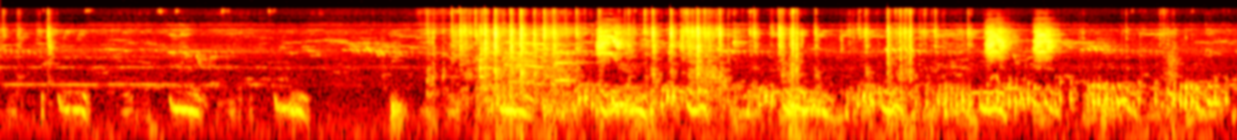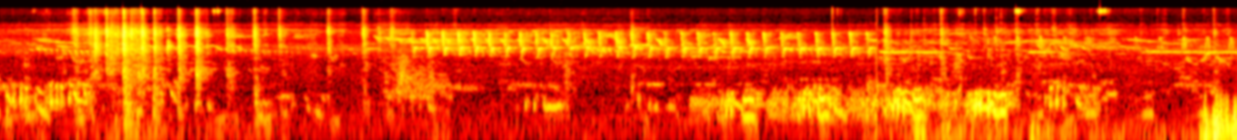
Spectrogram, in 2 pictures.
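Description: Andhra pigeons (domestic pigeons) cooing again and again, several birds overlapping. From about two-thirds of the way in, a fast, even high chirping runs over the cooing.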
